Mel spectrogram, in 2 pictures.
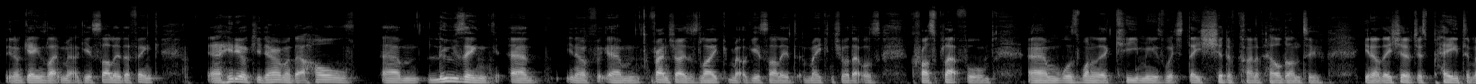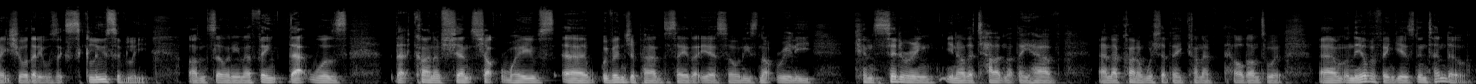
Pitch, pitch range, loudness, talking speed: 90 Hz, 85-95 Hz, -27 LUFS, 230 wpm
